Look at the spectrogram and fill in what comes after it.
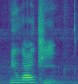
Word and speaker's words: Milwaukee: Milwaukee.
